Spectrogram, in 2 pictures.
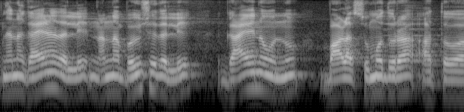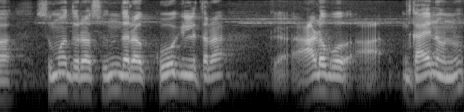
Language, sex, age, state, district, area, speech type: Kannada, male, 18-30, Karnataka, Bellary, rural, spontaneous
